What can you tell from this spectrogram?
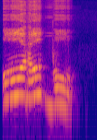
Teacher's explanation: a última sílaba que é a mais forte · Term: oxítona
